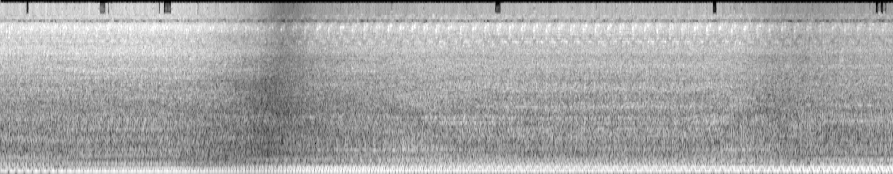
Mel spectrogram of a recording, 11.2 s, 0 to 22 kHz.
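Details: 2011 Ford F-150 5.0 V8 idling with a deep, steady knock pulsing a few times a second beneath the exhaust rumble; rod knock suspected, not confirmed.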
